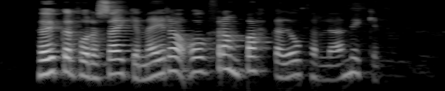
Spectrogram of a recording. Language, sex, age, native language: Icelandic, female, 50-59, Icelandic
